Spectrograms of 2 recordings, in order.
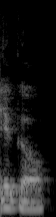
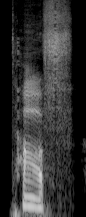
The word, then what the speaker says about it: tough: that not the way to go. Tough pouco parecido com enough, né? Tough é a pronúncia, não é tog. Tough.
